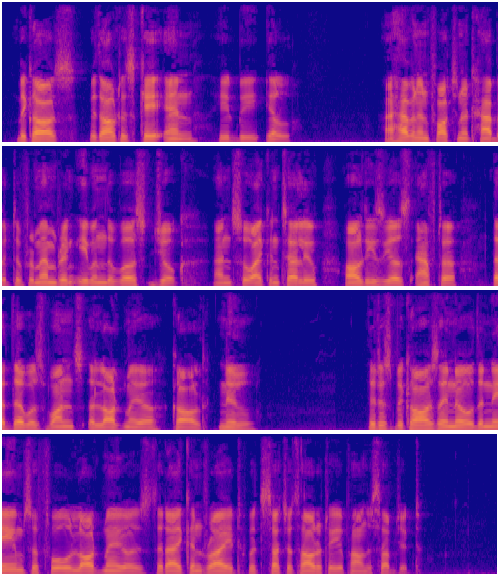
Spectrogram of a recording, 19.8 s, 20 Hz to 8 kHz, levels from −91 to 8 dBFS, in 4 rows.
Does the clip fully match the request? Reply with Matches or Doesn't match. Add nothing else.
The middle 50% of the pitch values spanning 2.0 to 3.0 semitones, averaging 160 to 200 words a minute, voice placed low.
Matches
